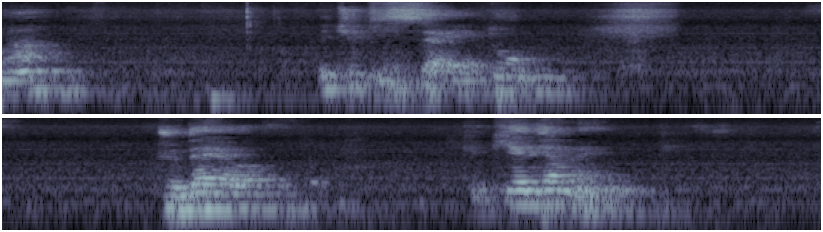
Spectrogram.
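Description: A young man speaks calmly into a microphone, heard through loudspeakers in an echoing room.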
